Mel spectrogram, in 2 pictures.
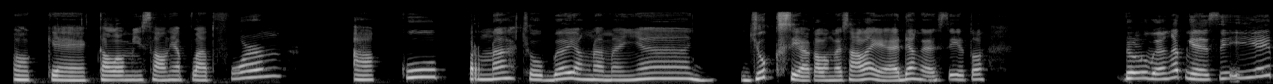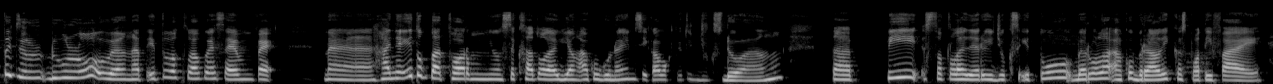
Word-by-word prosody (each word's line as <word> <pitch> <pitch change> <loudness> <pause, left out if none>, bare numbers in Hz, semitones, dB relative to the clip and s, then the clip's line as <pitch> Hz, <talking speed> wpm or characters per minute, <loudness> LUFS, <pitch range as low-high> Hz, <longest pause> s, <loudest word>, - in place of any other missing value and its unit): Oke, 205 -2 +2
kalo 205 -1 +3
misalnya 205 0 0
platform 285 - -1 0.7
aku 315 +10 +1 0.3
pernah 250 +4 +3
coba 225 +1 +1
yang 250 -5 +3
namanya 235 +7 +1 0.6
JOOX 275 - +2
ya 185 - +4
kalo 190 0 0
nggak 195 0 -1
salah 215 +3 +3
ya, 185 -6 +2
ada 245 +5 +4
nggak 195 -4 -2
sih 220 +1 -1
itu? 230 - -4 1.5
Dulu 280 +1 +5
banget 260 +6 +2
nggak 245 -7 +2
sih? 270 +4 -6
Iya 345 +6 -2
itu 430 +2 -2
jul 310 -2 0
dulu 300 +1 +1
banget, 235 -1 +1
itu 250 +3 -6
waktu 305 -1 -4
aku 265 +2 -5
SMP. 235 -3 0 0.6
Nah, 215 -3 -3
hanya 270 +2 +1
itu 390 -1 0
platform 260 -4 +2
musik 235 0 -4
satu 235 -1 +1
lagi 220 0 +3
yang 220 - -4
aku 230 +2 -3
gunain 225 +2 -2
sih 225 -2 -8
Kak 215 - 0
waktu 215 -1 -10
itu 235 - -16 0.2
JOOX 195 - -11
doang. 185 - -1 0.5
Tapi 245 +9 0
setelah 240 -1 0
dari 220 -1 +2
JOOX 220 +1 -6
itu 275 +7 -2
baru 240 +4 +2
lah - - -1
aku 275 +5 -2
beralih 215 +3 +3
ke 250 - -7
Spotify, 200 -4 -1
230 Hz, 140 wpm, -23 LUFS, 210-270 Hz, 1.5 s, Dulu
